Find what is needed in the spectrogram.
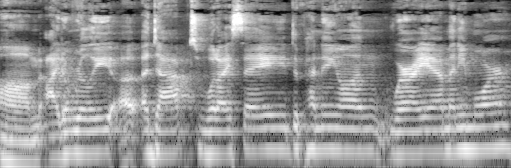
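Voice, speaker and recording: Delivered at a moderate pace with a Californian accent, the voice holds a very even loudness, hardly pauses at all, and keeps a fairly even intonation over audible room echo. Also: man, fairly high pitch for a man. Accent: sounds Californian. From Panama and US (military moves). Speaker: podcast guest. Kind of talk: casual interview chat. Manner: hesitant, many fillers.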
